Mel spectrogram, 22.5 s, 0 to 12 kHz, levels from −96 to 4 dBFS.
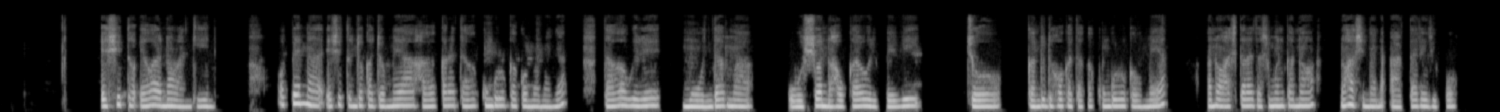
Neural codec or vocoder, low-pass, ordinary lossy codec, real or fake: none; 7.2 kHz; MP3, 48 kbps; real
